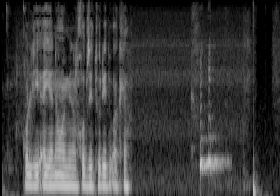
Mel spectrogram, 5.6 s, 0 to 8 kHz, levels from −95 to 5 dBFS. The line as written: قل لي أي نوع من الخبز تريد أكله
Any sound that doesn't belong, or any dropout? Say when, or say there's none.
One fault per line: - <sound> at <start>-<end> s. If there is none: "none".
- laugh at 3.8-4.7 s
